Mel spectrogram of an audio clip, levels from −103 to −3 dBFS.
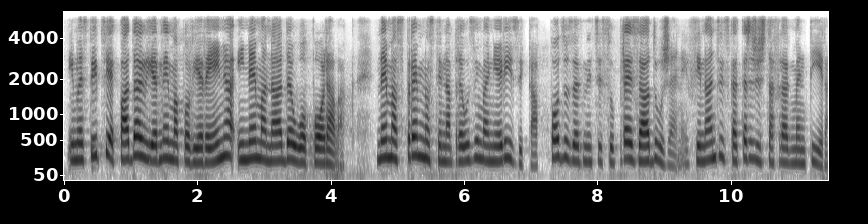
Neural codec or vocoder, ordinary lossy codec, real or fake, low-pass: codec, 16 kHz, 1 kbps, X-Codec, HuBERT features, trained on LibriSpeech; none; fake; 5.4 kHz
